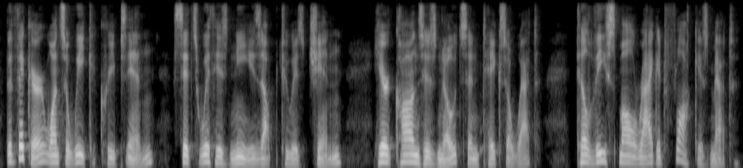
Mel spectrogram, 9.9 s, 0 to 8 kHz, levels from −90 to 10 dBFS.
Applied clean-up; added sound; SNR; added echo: none; none; none; none.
